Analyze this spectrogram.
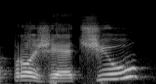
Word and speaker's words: projétil: Primeiro observar o seguinte, as palavras e nesse caso existe a palavra projétil e existe a palavra projetil. As duas pronúncias estão corretas.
